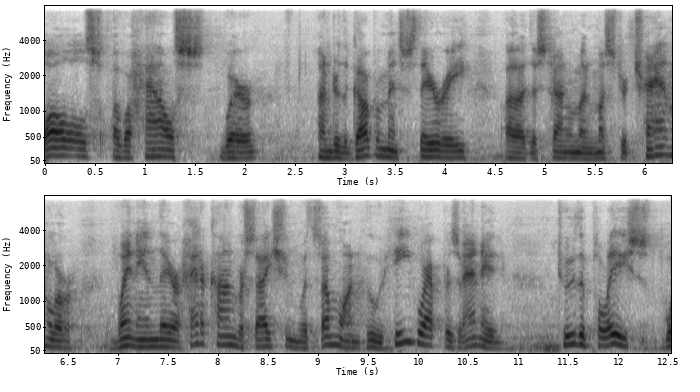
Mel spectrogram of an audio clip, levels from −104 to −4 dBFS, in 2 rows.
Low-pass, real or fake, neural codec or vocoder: 7.2 kHz; fake; codec, 16 kHz in and 24 kHz out, 0.8 kbps, FocalCodec, streaming, 65536 codes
